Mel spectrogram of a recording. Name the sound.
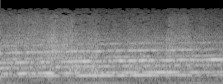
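civil defense siren wailing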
